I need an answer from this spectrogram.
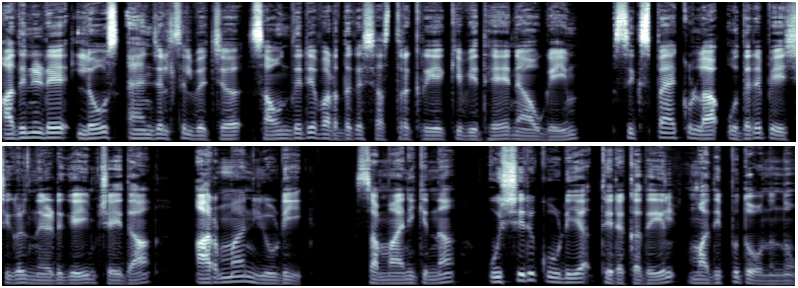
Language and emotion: Malayalam, neutral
